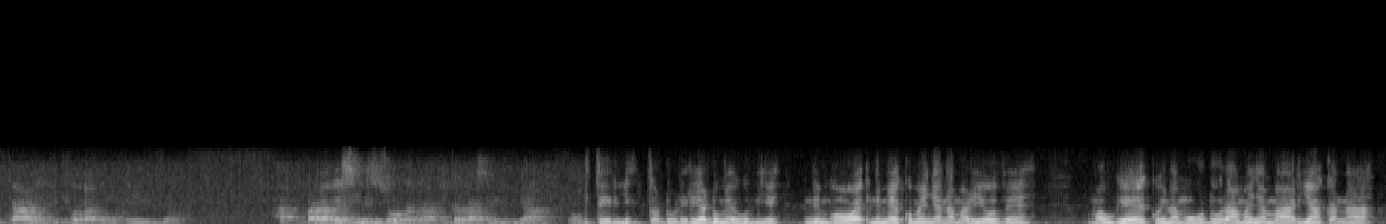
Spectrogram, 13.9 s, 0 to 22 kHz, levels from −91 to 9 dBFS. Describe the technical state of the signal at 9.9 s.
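AMR wideband (HD Voice) codec damage is present at 9.9 s and runs through the whole clip. Speech is rebuilt from a pulse-driven vocal tract model, with noise filling the top band and nothing above 7.5 kHz. The heavy rough, raspy texture fits the codec's lowest 6.6 kbit/s mode.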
